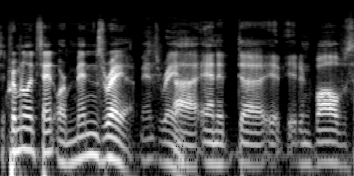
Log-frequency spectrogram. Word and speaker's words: mens rea: criminal intent, and these are people of This mens rea. How do you pronounce it? criminal intent, or mens rea.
